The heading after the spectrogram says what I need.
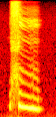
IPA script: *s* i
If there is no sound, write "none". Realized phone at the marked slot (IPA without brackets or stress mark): s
